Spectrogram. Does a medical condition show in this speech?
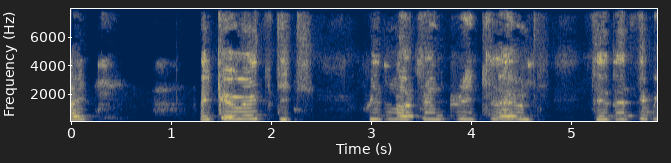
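Yes: cerebral palsy.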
